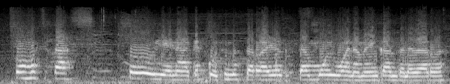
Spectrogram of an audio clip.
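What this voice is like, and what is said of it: Regional Argentine sing-song accent. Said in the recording (Spanish): “Decime que entendés su lenguaje, su tonada.”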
